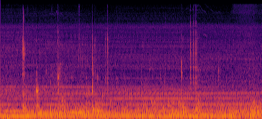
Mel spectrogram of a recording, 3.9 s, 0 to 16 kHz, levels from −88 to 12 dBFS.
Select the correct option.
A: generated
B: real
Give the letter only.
B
